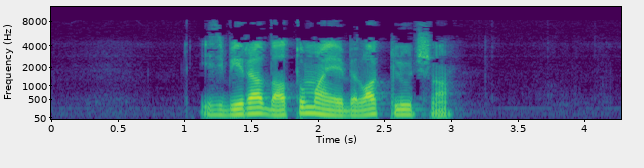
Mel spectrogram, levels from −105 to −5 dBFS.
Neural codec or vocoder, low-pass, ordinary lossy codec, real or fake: none; 10.8 kHz; MP3, 32 kbps; real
